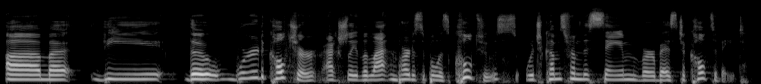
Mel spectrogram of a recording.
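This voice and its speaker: A woman's voice: fairly high pitch, steady tone, normal speed, hardly any pauses, a little mellow, no room sound. A woman moderating a live conference panel, upbeat and playful as she keeps the talk going. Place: conference stage.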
